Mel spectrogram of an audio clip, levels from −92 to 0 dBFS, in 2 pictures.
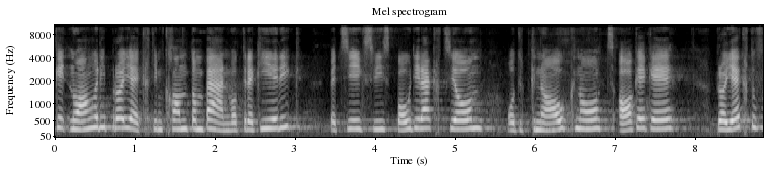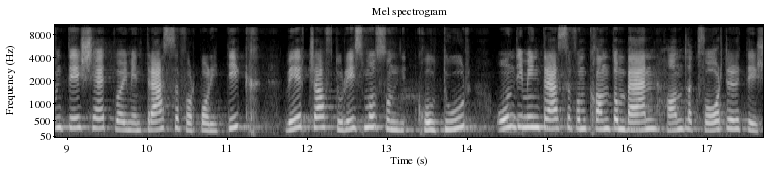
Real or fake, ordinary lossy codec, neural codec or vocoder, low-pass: real; Opus, 32 kbps; none; 9.9 kHz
